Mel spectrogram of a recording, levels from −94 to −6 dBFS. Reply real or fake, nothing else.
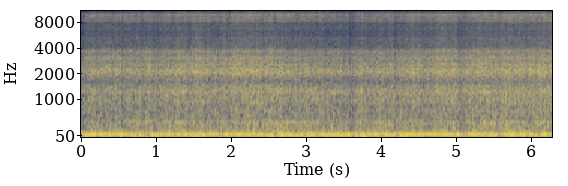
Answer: fake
